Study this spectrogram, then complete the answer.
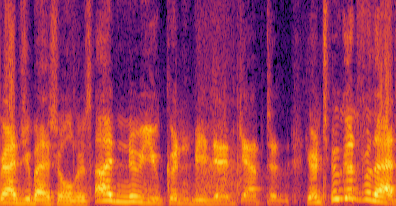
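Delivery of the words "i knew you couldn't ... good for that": obnoxious, booming, loud bluster with climbing pitch. Grabbing the captain by the shoulders, he greets him in a loud obnoxious voice. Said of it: "as obnoxious and loud".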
